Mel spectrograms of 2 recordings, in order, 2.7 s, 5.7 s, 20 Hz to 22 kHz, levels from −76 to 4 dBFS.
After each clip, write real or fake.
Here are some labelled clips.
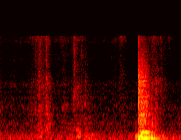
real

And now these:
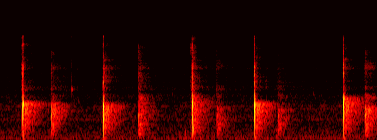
fake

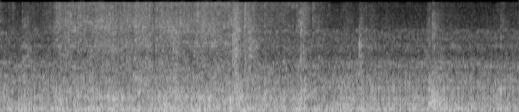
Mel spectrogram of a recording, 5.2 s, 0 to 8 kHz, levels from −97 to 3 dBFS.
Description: fake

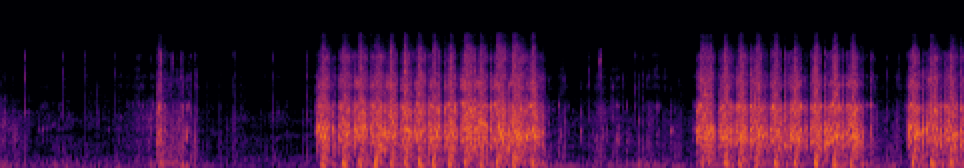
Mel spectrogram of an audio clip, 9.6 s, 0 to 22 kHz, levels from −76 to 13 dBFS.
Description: fake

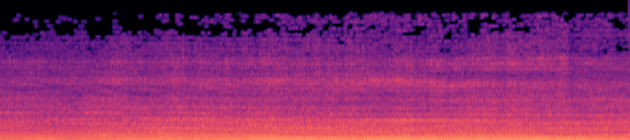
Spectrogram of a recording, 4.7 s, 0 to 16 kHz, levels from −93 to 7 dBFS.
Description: real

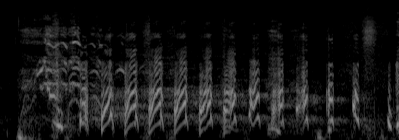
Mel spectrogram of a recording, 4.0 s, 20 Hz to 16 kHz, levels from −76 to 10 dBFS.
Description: fake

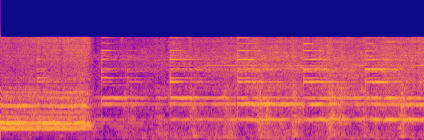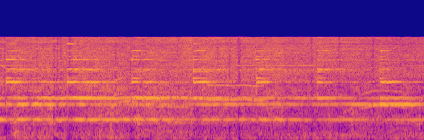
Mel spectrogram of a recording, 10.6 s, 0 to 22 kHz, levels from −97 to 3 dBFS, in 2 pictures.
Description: fake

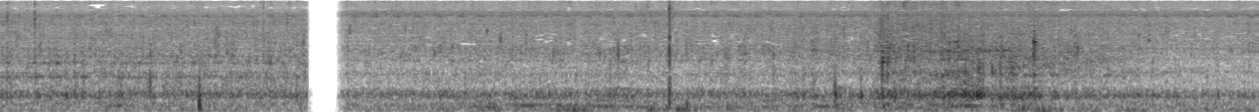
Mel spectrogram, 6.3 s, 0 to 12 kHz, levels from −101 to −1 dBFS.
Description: real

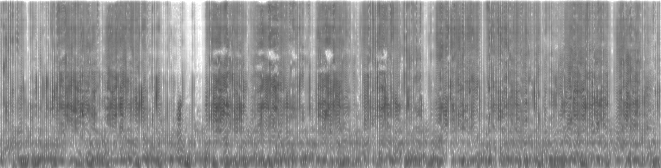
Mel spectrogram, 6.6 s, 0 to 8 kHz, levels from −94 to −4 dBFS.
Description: fake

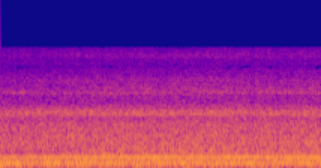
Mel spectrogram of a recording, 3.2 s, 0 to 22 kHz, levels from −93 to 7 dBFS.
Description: real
